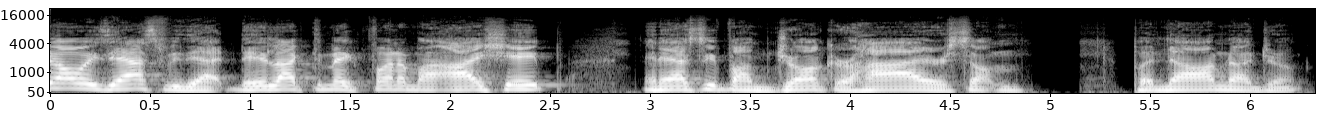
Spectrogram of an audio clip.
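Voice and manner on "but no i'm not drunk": ordinary talk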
